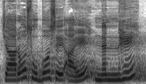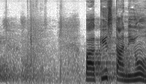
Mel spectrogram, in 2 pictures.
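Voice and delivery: slow, word by word; slow classroom dictation; slow dictation reading. Shown as a demonstration. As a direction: read it slowly so children can write.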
